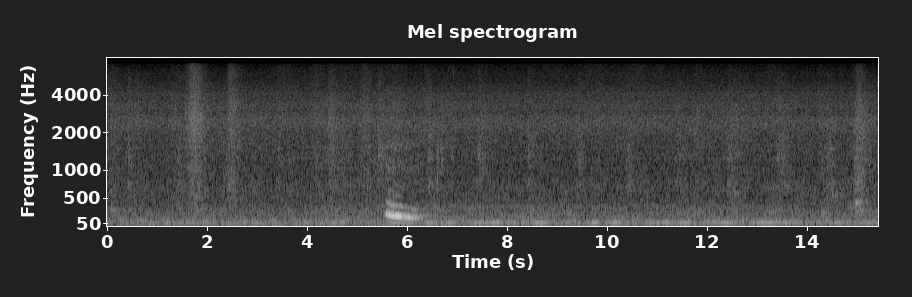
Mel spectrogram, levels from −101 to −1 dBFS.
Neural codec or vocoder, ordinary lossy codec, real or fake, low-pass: none; none; real; 7.2 kHz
